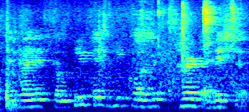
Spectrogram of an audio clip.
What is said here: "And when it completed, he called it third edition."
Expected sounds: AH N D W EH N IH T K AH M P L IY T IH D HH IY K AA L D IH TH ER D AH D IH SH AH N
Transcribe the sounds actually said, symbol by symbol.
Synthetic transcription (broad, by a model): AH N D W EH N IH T K AH M P L IY T IH D HH IY K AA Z IH T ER D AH D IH SH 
